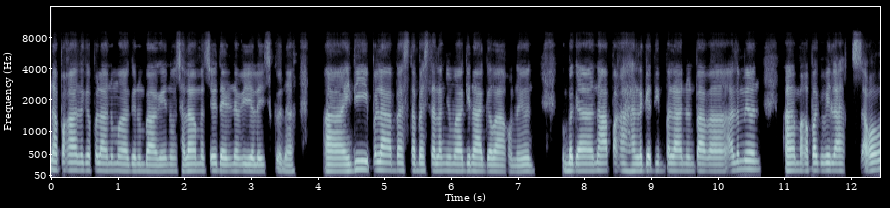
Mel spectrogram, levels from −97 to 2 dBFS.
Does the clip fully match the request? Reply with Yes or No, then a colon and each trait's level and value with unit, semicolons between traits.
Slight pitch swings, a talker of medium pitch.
Yes: narrow, 1.4 semitones; medium, 150 Hz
